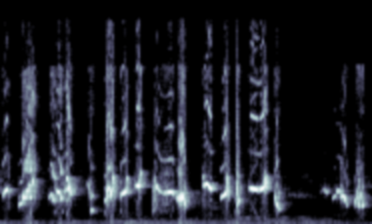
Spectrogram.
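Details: Oriental magpie-robin fighting song meant to rile other kacer: rapid mixed whistles, squawky chips and slurred notes, ending with a short pause and a few quieter notes.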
